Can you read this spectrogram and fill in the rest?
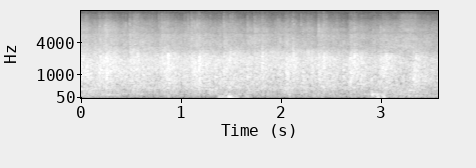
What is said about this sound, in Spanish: Dale un aplauso a la palabra de Dios.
